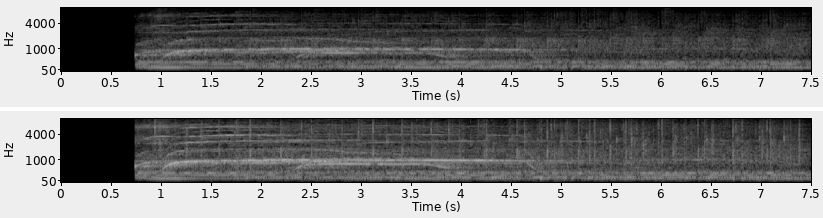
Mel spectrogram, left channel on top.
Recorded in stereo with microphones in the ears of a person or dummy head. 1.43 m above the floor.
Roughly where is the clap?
Right.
